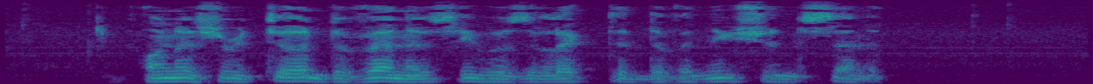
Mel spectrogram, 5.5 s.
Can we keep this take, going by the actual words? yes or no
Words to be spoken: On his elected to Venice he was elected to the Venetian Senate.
no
